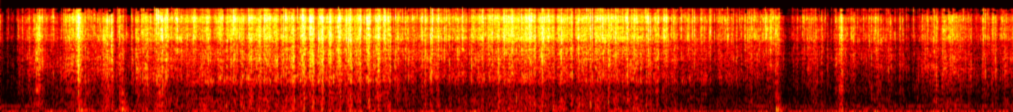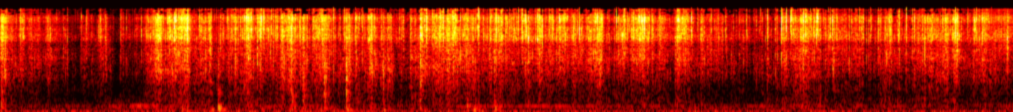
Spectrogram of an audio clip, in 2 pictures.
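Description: Plastic shaker bag crinkling steadily as a pork chop is shaken inside it to coat it in seasoned breading mix. The crinkling runs in long stretches with two short pauses, about twelve and seventeen seconds in.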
